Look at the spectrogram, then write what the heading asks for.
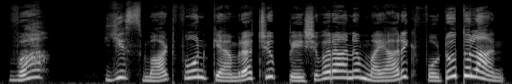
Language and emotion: Kashmiri, surprised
